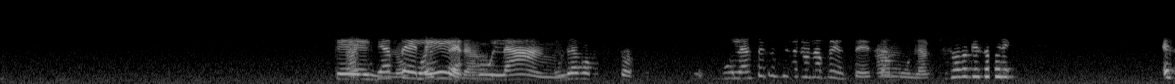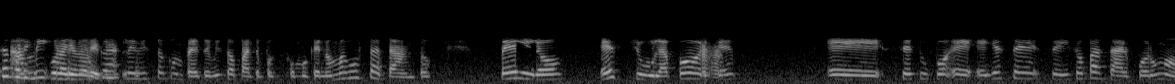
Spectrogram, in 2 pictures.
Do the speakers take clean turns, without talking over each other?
No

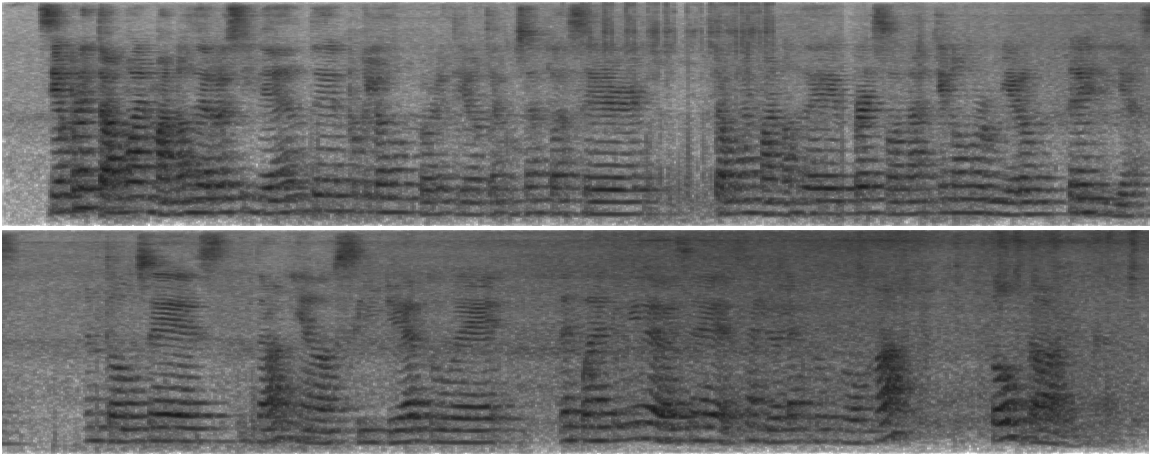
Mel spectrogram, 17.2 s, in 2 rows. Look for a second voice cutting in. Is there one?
No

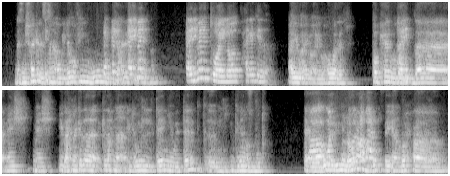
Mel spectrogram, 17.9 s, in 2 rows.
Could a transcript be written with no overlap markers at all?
No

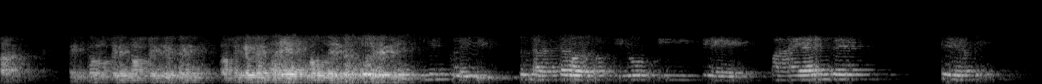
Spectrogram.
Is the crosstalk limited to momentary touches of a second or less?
No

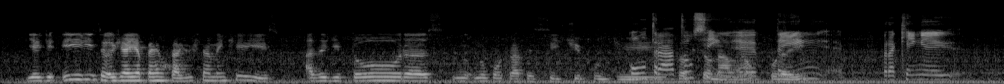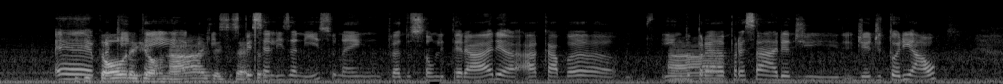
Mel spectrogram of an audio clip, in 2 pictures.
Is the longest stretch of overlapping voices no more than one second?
No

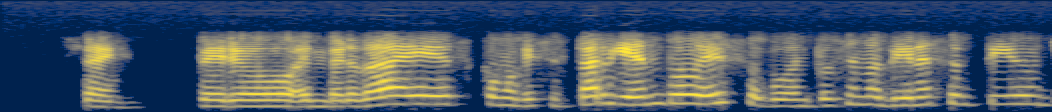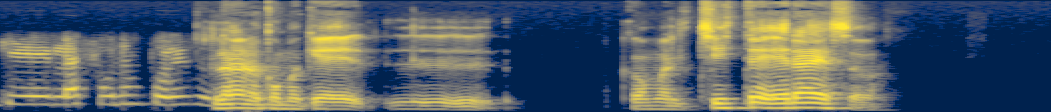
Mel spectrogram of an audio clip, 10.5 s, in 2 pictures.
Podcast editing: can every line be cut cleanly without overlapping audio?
Yes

